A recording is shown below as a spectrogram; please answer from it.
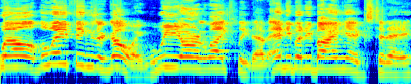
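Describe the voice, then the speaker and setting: A man performs a put-on character voice at an extremely high pitch. He speaks fairly quickly with lively intonation. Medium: read story.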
